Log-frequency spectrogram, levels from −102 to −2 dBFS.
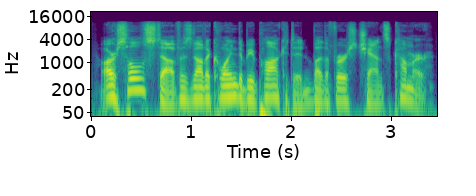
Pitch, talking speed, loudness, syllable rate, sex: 110 Hz, 260 wpm, -17 LUFS, 5.8 syllables/s, male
